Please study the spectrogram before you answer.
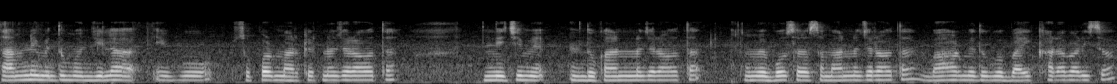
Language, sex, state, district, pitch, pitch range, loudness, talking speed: Bhojpuri, female, Bihar, Gopalganj, 195 Hz, 195-200 Hz, -17 LUFS, 165 wpm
